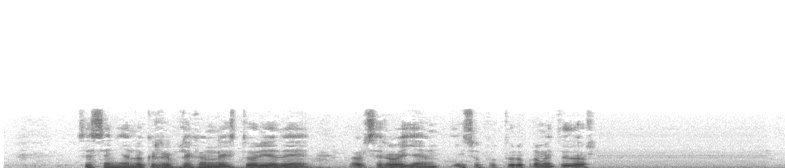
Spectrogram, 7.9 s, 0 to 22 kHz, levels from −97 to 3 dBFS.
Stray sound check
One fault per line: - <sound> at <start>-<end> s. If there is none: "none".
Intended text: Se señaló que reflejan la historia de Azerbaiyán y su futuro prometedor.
none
